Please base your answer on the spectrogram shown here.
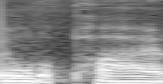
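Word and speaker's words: Oldupai: I've actually visited and a lot of people call it sort of Olduvai but it's actually old a PI which was a mispronunciation of the way it's written you know in the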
